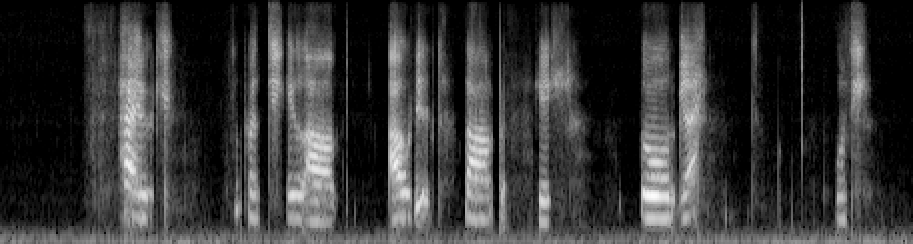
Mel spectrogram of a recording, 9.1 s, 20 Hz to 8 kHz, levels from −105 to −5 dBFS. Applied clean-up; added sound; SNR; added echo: neural diffusion model UNIVERSE++.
